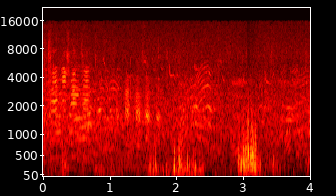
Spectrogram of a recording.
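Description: Distant high-pitched shouts and calls of young football players across the pitch, with one louder shout about three seconds in.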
